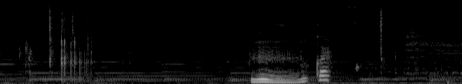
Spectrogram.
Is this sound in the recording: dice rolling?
yes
